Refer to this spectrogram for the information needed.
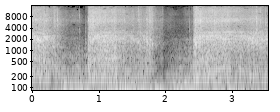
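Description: A loud motorized blender grinds and churns a full container of ice, chopping it again into snow, its harsh whirring broken by two brief dips as the motor pulses, with rattling chunks throughout.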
